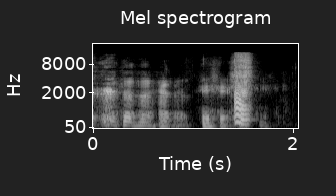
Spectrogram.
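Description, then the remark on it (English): A voice makes a short, loud, buzzy blown-lips fart imitation after a second of drawn-out, warbling vocalizing. “farts in his face.”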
